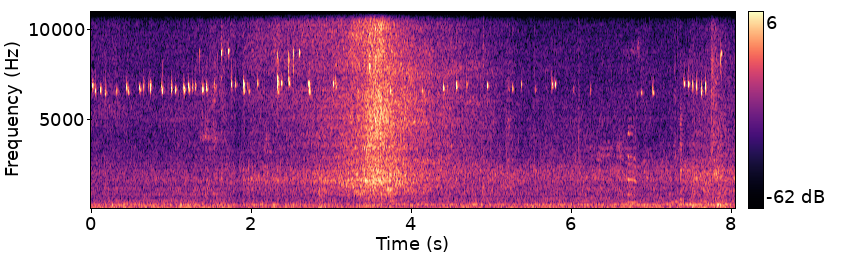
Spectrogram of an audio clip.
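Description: Steady engine and tyre noise heard inside a moving car, with a brief whoosh of an oncoming vehicle passing about three and a half seconds in.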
